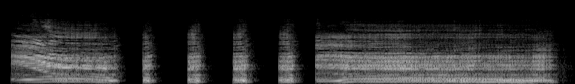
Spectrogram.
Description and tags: Angry Ram
Roars and grunts of a large mammal.
Stretched out the last roar for comedic effect.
